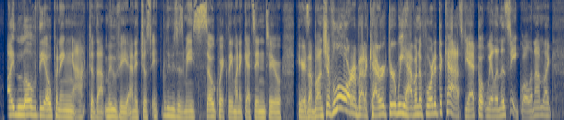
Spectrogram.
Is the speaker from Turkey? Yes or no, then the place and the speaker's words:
no; Sligo, Connacht, Ireland; Sligo, which is where I grew up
